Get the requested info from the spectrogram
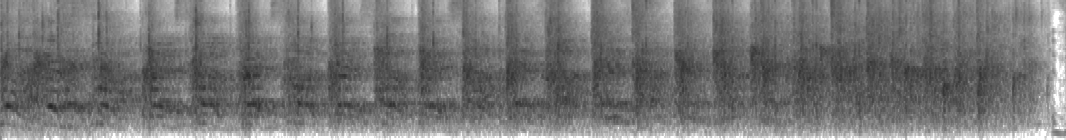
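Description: A classroom of students clapping and cheering, shouting voices mixed into the applause; the clapping falls into a steady rhythm and cuts off abruptly just before the end.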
